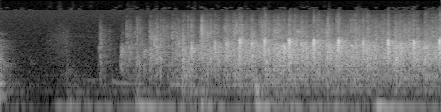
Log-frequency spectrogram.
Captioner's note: applause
